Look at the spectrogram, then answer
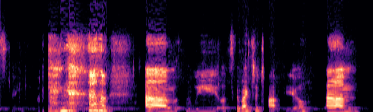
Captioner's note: laughs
